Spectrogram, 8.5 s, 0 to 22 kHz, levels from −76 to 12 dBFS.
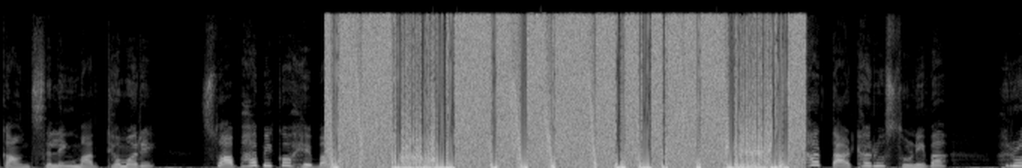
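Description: Samples built from the wrong bytes run from 2.71 to 6.71 s. The reader assembles each sample from misaligned or swapped bytes, so the rapidly changing low-order bits become the dominant part of each value. The speech is replaced by loud, harsh broadband noise, close to white on the louder sounds.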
